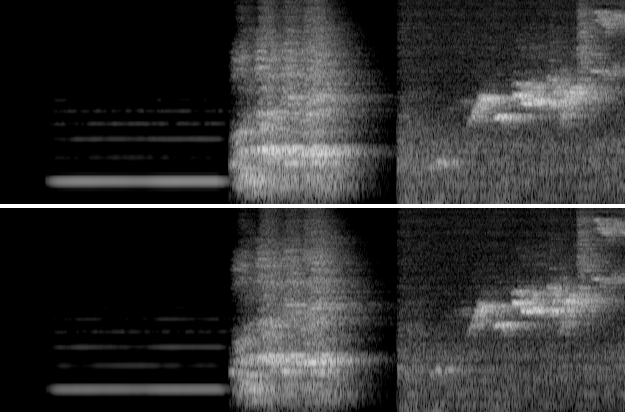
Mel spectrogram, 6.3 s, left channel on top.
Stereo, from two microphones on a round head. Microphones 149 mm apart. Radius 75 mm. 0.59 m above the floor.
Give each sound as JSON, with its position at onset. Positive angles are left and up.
{"t": 0.4, "sound": "a flute", "side_deg": 15, "distance_m": 1.2}
{"t": 2.3, "sound": "a shout", "side_deg": 45, "distance_m": 1.2}
{"t": 4.0, "sound": "a bird", "side_deg": -10, "distance_m": 1.8}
